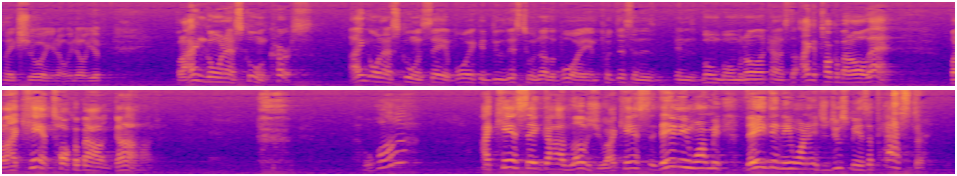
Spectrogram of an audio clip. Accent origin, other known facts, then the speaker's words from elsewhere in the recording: New York, United States; those guys ran those planes into New York, and I'm from New York, and it was a horrible thing what they did.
